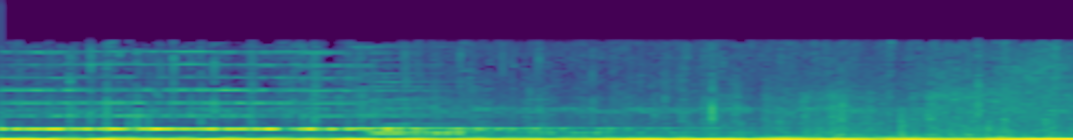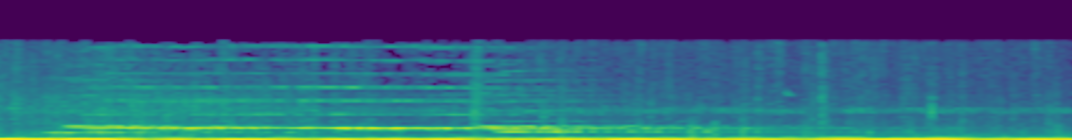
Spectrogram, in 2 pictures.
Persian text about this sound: سیاوش مشعل رو روی سقف کلبه میندازه. کلبه آتیش میگیره و سیاوش به کلبه نگاه میکنه.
